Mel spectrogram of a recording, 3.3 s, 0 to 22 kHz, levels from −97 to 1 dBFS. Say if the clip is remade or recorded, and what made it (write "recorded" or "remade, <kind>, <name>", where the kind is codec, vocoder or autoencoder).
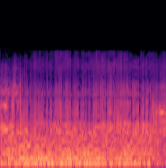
remade, vocoder, BigVGAN v2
